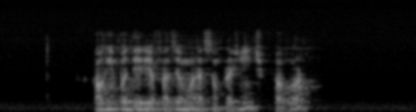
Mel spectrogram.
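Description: A man speaks briefly and calmly over an online call.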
